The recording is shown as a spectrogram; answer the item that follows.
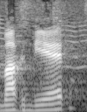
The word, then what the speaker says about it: Magnier: Ell és en Magnier. Ho he pronunciat bé? Buenos días. Magnier o Magnier. Bueno, Magnier. Fonéticamente la GN es la ñ española. Magnier. Magnier. La R no se pronuncia.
